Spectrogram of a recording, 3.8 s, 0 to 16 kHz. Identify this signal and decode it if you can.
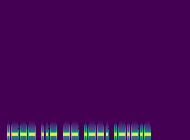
Morse code, heard as a keyed tone, about 28 wpm, 700 Hz. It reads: JUMP.
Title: Sentences from Top 1300 Words 28wpm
